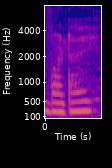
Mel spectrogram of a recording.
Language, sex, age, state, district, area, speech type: Santali, female, 18-30, West Bengal, Dakshin Dinajpur, rural, spontaneous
